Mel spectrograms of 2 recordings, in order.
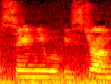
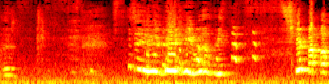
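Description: First: It is read in a plain, ordinary voice. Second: It is said in a put-on character voice. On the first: The text is simply read. "instead of just reading it as" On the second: The character is imagined speaking the line. "the character in my head has to make those words come out"

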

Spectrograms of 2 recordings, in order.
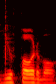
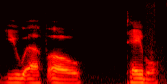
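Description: First: It is run together as one word. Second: It is said as 'UFO' then 'table'. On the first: The speaker calls it wrong. "please don't say ufotable" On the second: The speaker calls it right. "that's UFO table. UFO. It's about a table"

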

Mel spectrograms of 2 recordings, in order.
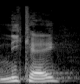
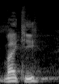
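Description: First: The name is said the classical Greek way. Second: The name is said the Texan way.

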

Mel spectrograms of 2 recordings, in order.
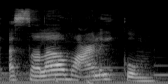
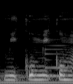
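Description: First: The greeting is said in full with feeling. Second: The greeting is clipped to its last syllables. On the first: The speaker calls it right. "harus ada sense-nya ya, ada taste, ada rasa" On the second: The speaker calls it wrong. "nggak mikum-mikum aja"

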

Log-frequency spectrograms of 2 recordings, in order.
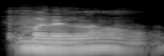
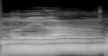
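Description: First: The first vowel sounds like 'muh'. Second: The first vowel sounds like 'moo'. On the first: The speaker calls it right. "it's Money" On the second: The speaker calls it wrong. "You call him Mooney Long?"

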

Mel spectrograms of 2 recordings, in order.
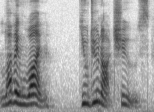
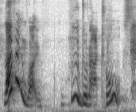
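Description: First: It is read in the speaker's ordinary voice. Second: It is said in an imitated character voice.

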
